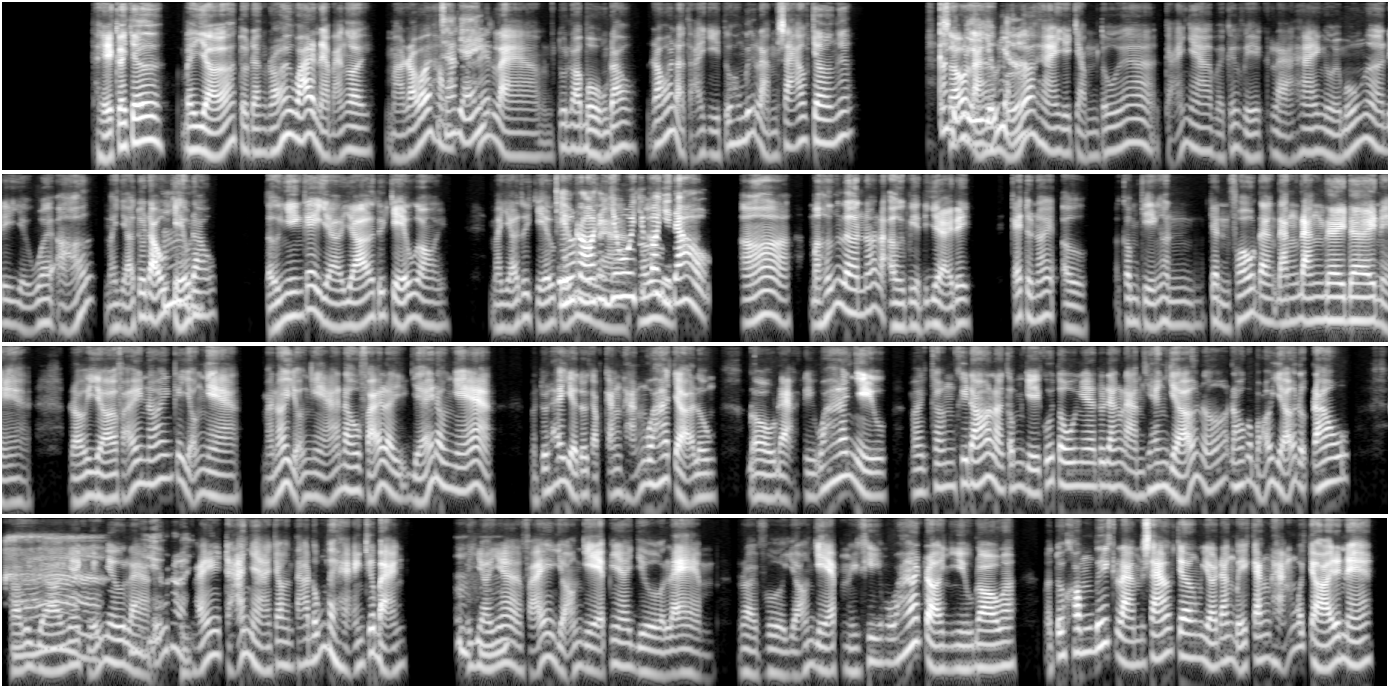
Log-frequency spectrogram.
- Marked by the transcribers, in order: other background noise; "người" said as "ừn"
- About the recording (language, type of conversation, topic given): Vietnamese, advice, Làm sao để giảm căng thẳng khi sắp chuyển nhà mà không biết bắt đầu từ đâu?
